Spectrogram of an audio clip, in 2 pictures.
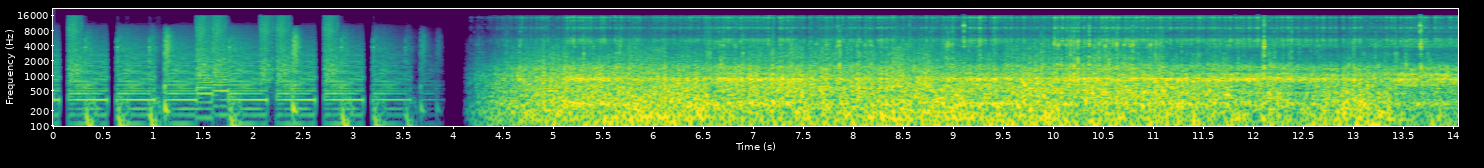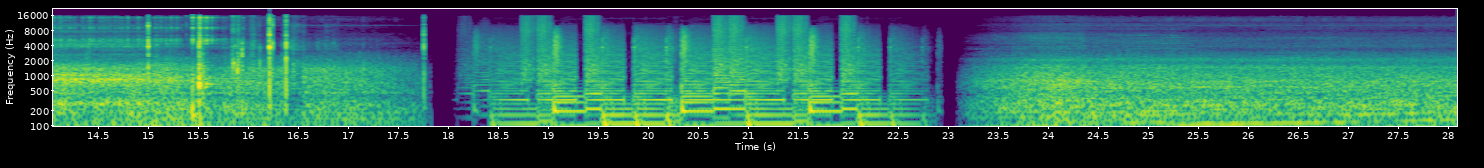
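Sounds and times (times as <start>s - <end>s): road noise: 4.2s - 17.8s, 23.1s - 28.0s
wind rumble on microphone: 4.2s - 17.8s
bus diesel engine running: 4.8s - 17.8s, 23.2s - 28.0s.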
